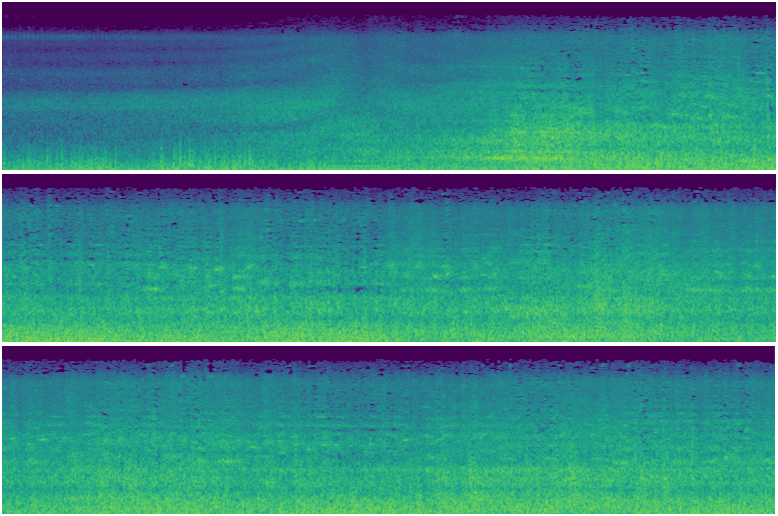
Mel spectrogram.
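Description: Freight train of empty double-deck car-carrier wagons passing over a level crossing, wheels running on the rails. The noise builds over the first six seconds as the train arrives, then stays loud and steady as the wagons roll by.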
